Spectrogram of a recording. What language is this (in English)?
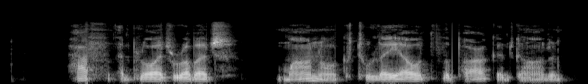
English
